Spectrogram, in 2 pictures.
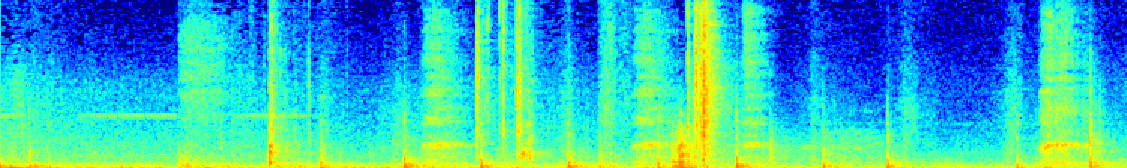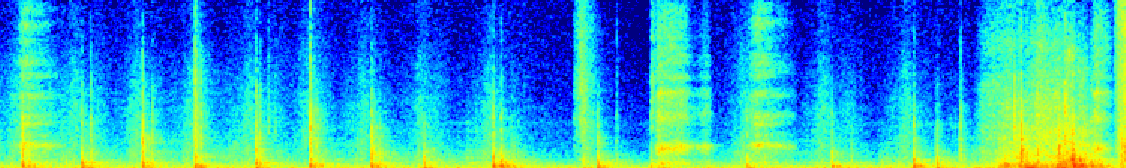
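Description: Footsteps thud slowly across a creaky wooden floor.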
